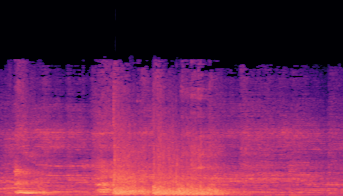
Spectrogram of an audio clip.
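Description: Rubber bumper-plated barbell dropped onto a garage lifting platform: a loud thud about a second and a half in, trailing off as the bar and plates bounce and rattle for about a second. Rock music plays throughout, and a short shout comes just before the drop.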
